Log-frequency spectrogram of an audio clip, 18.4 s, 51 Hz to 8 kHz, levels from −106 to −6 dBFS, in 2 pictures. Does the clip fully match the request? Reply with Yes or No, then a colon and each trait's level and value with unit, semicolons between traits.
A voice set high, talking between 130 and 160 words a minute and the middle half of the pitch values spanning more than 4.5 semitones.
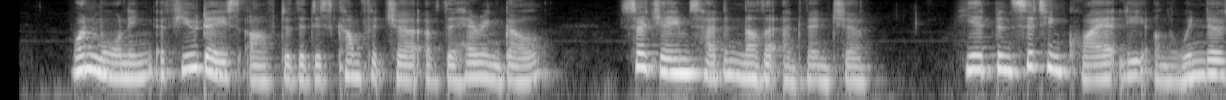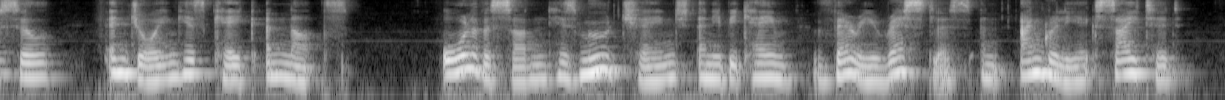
No: medium, 170 Hz; average, 150 wpm; average, 5.0 semitones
